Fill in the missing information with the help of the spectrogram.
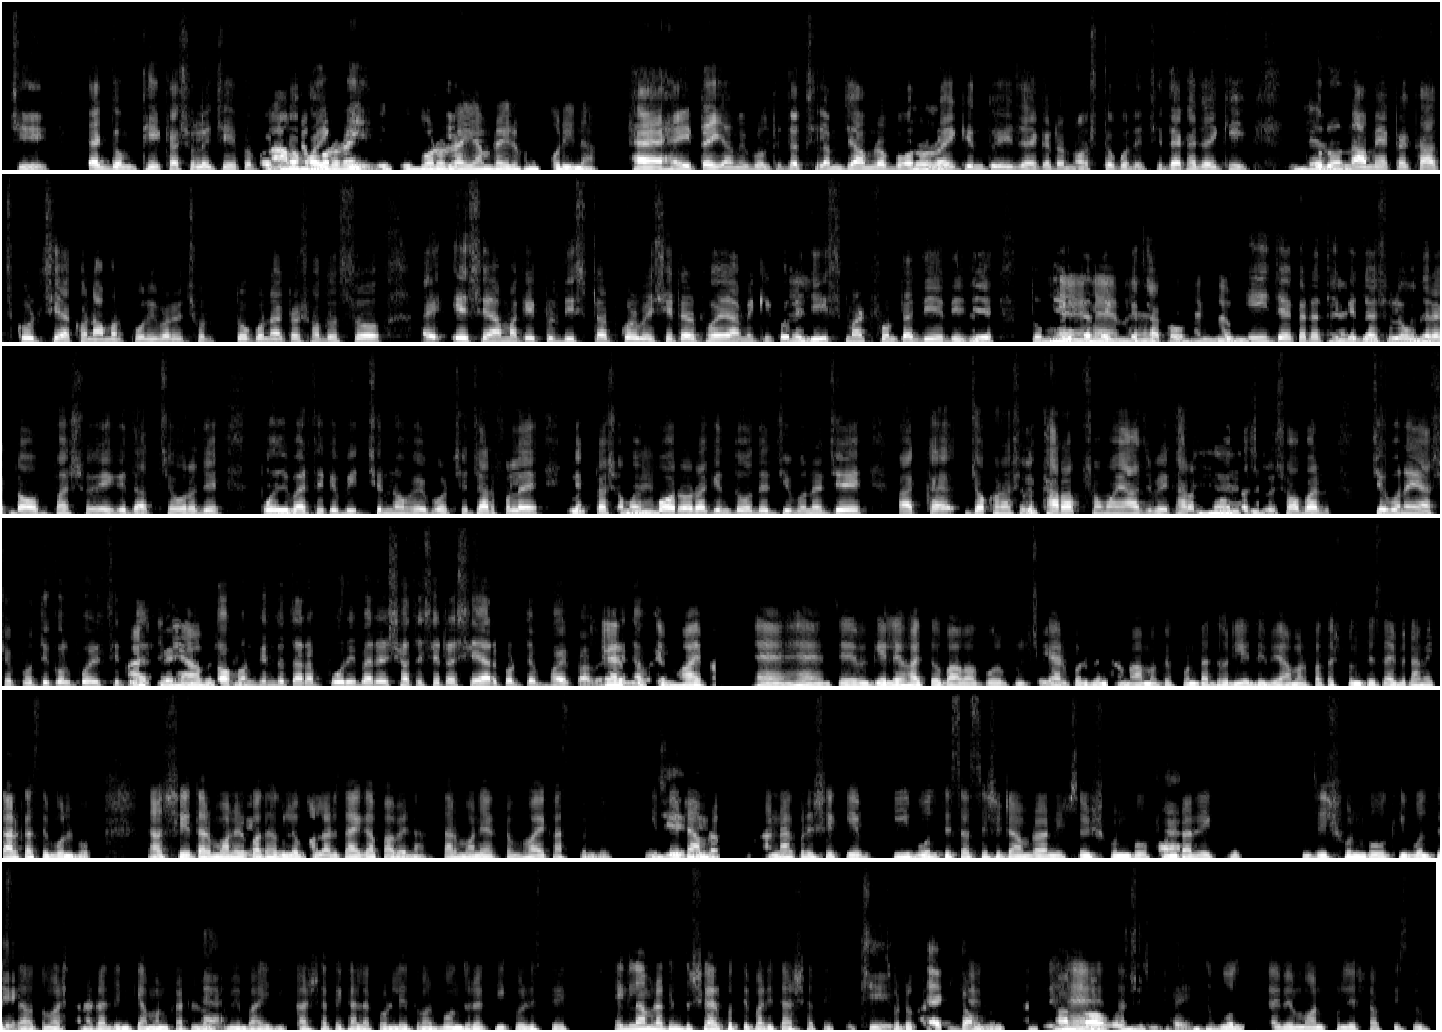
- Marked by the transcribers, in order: static; distorted speech
- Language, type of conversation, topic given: Bengali, unstructured, পরিবারের সঙ্গে সময় কাটালে আপনার মন কীভাবে ভালো থাকে?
